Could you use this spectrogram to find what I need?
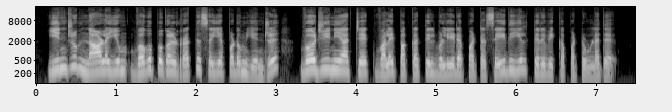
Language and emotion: Tamil, neutral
